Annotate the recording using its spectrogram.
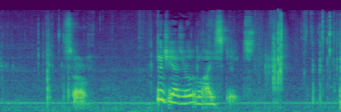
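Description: Small plastic toy parts click and snap together.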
